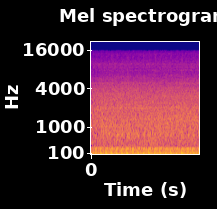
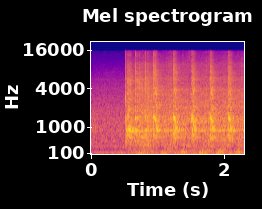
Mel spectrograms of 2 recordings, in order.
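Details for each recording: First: 2007 Suzuki King Quad single, idling after replacing an old spark plug that gave very weak spark, airbox still off: steady, even low thumping with no misses or stumbles; normal idle. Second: 2007 Suzuki King Quad 750 ATV that died and wouldn't restart, airbox removed, injector confirmed pulsing: starter churns steadily at three to four compressions a second with no firing; crank-no-start traced to weak spark.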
